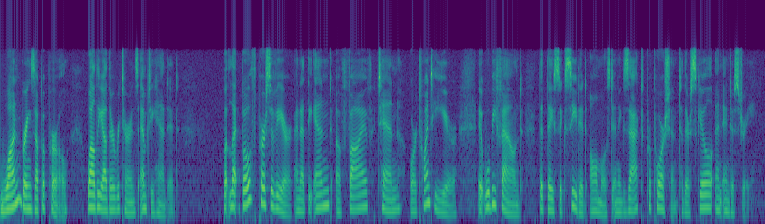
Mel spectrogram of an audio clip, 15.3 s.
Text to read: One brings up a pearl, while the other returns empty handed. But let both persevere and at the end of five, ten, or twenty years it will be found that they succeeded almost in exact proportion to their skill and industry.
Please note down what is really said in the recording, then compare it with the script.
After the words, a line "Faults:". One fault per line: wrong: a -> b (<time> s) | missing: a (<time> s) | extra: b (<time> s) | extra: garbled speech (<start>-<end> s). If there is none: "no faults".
One brings up a pearl, while the other returns empty handed. But let both persevere and at the end of five, ten, or twenty year it will be found that they succeeded almost in exact proportion to their skill and industry.
Faults:
wrong: years -> year (8.7 s)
